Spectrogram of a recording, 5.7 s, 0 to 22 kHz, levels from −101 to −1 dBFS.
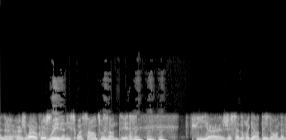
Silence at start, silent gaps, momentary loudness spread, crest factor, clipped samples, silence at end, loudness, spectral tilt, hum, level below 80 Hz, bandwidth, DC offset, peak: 0 s; none; 9 LU; 18 dB; under 0.1%; 0 s; -21 LUFS; -7 dB/octave; none; -44 dBFS; 10.5 kHz; under 0.1%; -4 dBFS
